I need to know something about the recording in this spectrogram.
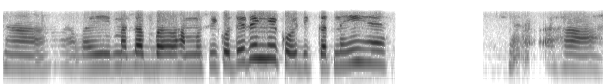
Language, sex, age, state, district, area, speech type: Hindi, female, 30-45, Uttar Pradesh, Lucknow, rural, conversation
